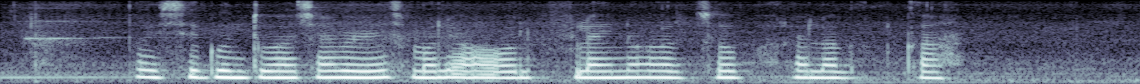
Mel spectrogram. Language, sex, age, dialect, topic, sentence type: Marathi, female, 56-60, Varhadi, banking, question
